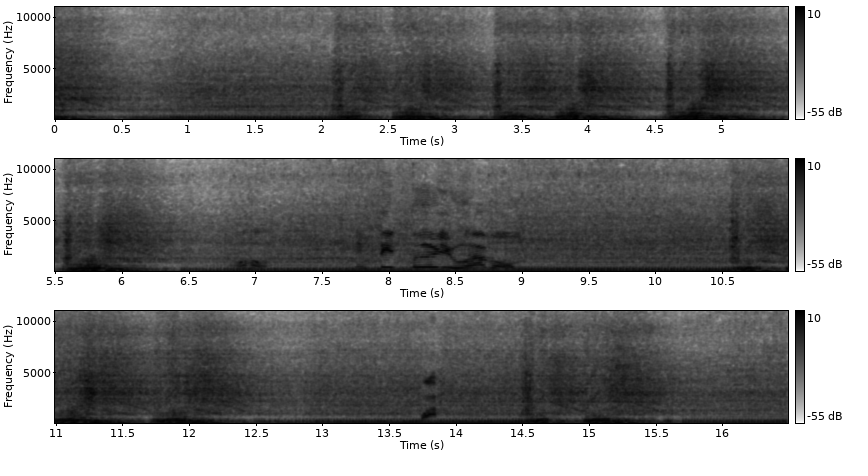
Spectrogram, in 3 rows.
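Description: A 2017 Yamaha R6 sport bike, idle for three months, is blipped repeatedly at standstill: sharp rising-and-falling revs in quick bursts over a steady idle, a pause, then another cluster of revs, loud and close.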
